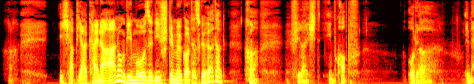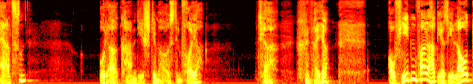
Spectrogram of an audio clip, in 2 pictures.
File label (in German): Erzaehler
